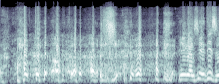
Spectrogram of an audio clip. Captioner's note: laughter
